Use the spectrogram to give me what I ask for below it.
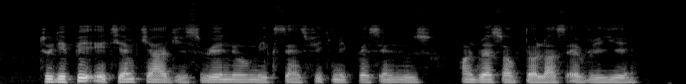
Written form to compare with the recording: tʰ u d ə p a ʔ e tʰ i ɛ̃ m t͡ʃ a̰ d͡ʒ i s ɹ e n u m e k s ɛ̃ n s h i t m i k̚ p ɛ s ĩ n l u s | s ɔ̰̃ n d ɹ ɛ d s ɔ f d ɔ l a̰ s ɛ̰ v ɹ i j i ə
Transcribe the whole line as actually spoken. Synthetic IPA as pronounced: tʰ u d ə p e ʔ e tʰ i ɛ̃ m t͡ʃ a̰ d͡ʒ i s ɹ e n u m e k s ɛ̃ n s f i t m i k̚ p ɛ s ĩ n l u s | h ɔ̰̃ n d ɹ ɛ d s ɔ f d ɔ l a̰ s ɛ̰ v ɹ i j i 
